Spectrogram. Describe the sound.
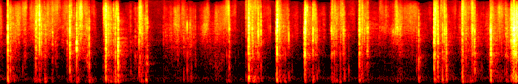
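A Wild Unknown tarot deck being shuffled, with many rapid, papery card flicks and riffles in an uneven rhythm and no talk.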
